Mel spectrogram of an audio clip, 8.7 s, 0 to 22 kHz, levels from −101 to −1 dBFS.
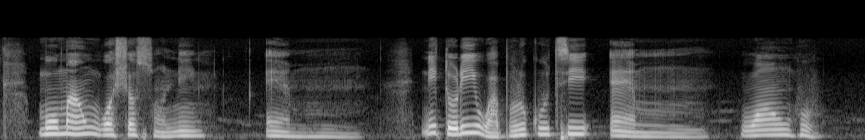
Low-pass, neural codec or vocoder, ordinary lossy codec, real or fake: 7.2 kHz; none; none; real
